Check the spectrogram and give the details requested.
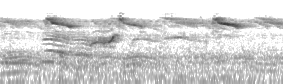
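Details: Female white-eye call used to make males respond: thin, very high downslurred notes, three short bursts with a brief lower rising note between them.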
